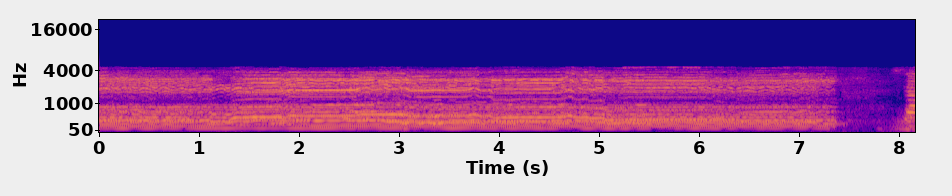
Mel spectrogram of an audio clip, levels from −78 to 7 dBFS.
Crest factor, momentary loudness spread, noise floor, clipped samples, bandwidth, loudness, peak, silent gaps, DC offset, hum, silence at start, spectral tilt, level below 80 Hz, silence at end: 14 dB; 7 LU; -45 dBFS; under 0.1%; 4.9 kHz; -19 LUFS; -6 dBFS; none; under 0.1%; none; 0 s; -7 dB/octave; -58 dBFS; 0 s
